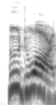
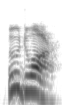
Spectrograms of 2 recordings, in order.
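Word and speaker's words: boudoir: Budoir, thank you. I knew I was not pronouncing that correctly. Thank you, Budoir.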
